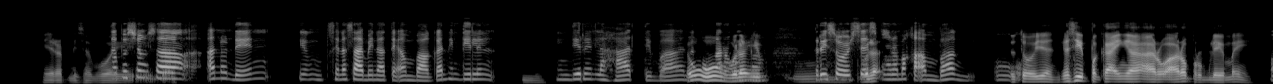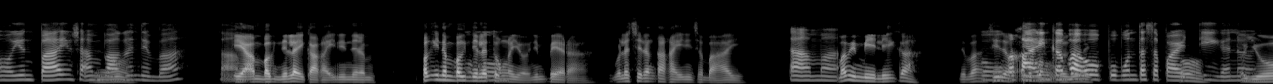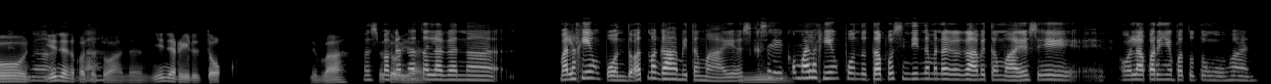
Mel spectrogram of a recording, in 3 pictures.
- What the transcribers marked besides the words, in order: unintelligible speech; breath
- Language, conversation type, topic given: Filipino, unstructured, Ano ang epekto ng kakulangan sa pondo ng paaralan sa mga mag-aaral?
